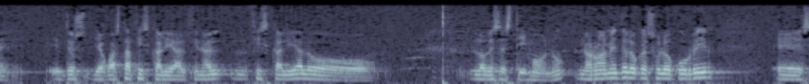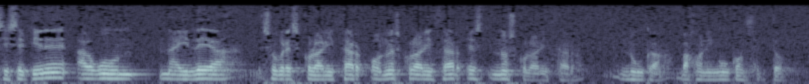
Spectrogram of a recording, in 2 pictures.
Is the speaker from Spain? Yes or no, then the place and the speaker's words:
yes; Zaragoza, Aragon, Spain; nosotros somos de Zaragoza, conocido por su caspa y tal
